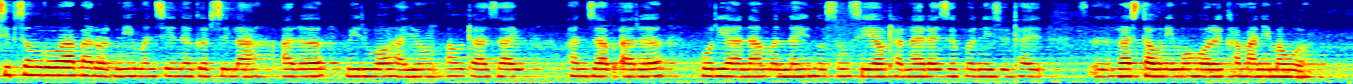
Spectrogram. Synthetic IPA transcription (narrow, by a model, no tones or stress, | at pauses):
sip̚sɔŋɡɔwamaɾɔt̚nimansenɯɡəɾzilaː | ɾɯmiɾuaɦajuŋawtʰazaj | pʰanzabaɾɯ | hʰɔɾijanamɯnːɯjŋɯsuŋsiawtʰaɾnajɾajzəpʰɯɾnizutʰaj | ɾastʰawnimɔɦɔɾɯjkʰamanimawɯ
